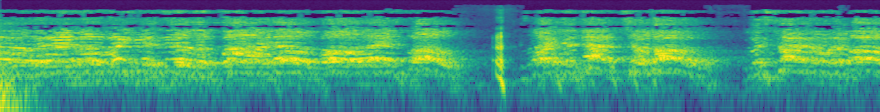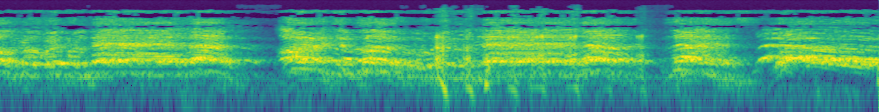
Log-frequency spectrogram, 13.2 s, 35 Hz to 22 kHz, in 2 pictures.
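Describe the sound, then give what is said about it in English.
A crowd of Dutch (Netherlands) cricket fans at the T20 World Cup sings their team song together in loud, rhythmic chanting, with brief pauses between phrases and the voices blending into a dense, sustained roar. “And have a listen to the Dutchies sing their song.”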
